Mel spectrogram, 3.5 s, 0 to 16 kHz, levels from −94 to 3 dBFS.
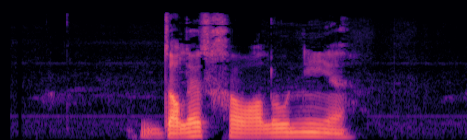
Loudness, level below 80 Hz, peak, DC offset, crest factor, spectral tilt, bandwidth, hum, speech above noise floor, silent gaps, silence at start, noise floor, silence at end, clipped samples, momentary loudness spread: -23 LUFS; -58 dBFS; -2 dBFS; under 0.1%; 24 dB; -6 dB/octave; 11.5 kHz; none; 44 dB; none; 1.05 s; -67 dBFS; 0.9 s; under 0.1%; 15 LU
